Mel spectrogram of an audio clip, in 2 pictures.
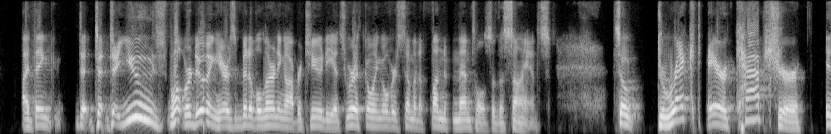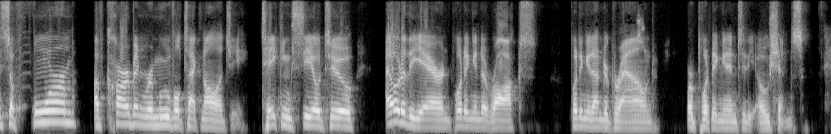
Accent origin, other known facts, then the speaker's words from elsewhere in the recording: Canada; and I'm Canadian, you know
